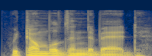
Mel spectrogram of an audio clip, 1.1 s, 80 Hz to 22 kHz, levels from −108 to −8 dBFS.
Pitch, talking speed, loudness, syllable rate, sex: 95 Hz, 210 wpm, -16 LUFS, 6.1 syllables/s, male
